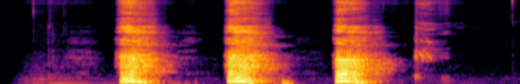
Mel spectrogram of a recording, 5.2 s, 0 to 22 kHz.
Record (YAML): exhalation_length: 5.2 s
exhalation_amplitude: 32405
exhalation_signal_mean_std_ratio: 0.38
survey_phase: beta (2021-08-13 to 2022-03-07)
age: 45-64
gender: Male
wearing_mask: 'No'
symptom_none: true
smoker_status: Ex-smoker
respiratory_condition_asthma: false
respiratory_condition_other: false
recruitment_source: REACT
submission_delay: 0 days
covid_test_result: Negative
covid_test_method: RT-qPCR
